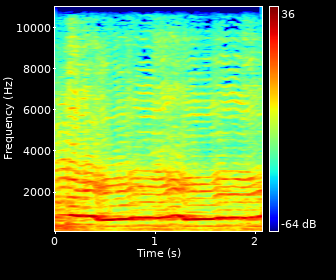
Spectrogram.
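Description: A man singing high, long-held notes into a handheld microphone, the pitch wavering and stepping down a little as he holds the line.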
